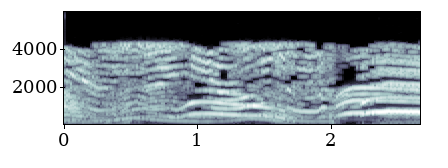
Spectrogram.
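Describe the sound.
A voice imitates a cat's meowing with drawn-out, wavering meows that rise and fall in pitch, loud, over a little under three seconds.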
